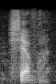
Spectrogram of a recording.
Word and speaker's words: chèvre: Chev. Yes, I don't have that ability that, I mean, I'm sure if somebody spoke native French, chèvre, you got to roll the R at the end.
